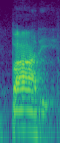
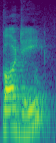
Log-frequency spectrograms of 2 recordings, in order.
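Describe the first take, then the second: First: The vowel is an open American 'ah' sound. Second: The vowel is a rounded British 'oh' sound. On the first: "So that's his American English" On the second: "not body"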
